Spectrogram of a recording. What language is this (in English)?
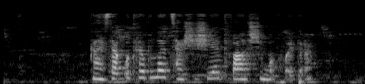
Georgian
